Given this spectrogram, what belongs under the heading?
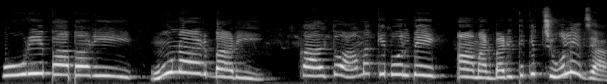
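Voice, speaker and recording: Woman voicing a shrill-pitched nagging young wife. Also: expressive, a little slow, a little mellow. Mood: scornful. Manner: nagging, sarcastic. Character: sharp-tongued, jealous younger village wife. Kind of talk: moral folk-tale cartoon voice acting.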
